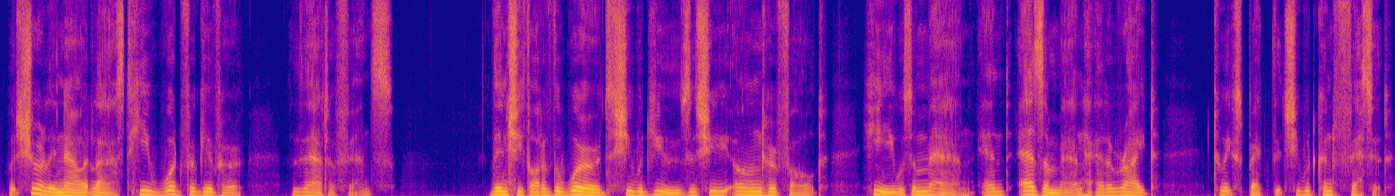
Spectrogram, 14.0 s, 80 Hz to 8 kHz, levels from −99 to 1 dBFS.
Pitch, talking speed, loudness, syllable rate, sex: 130 Hz, 185 wpm, -20 LUFS, 4.7 syllables/s, male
